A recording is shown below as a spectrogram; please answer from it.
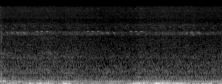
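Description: Room tone in a pause between words: a steady low hum, with a faint, high, broken whine over it.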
